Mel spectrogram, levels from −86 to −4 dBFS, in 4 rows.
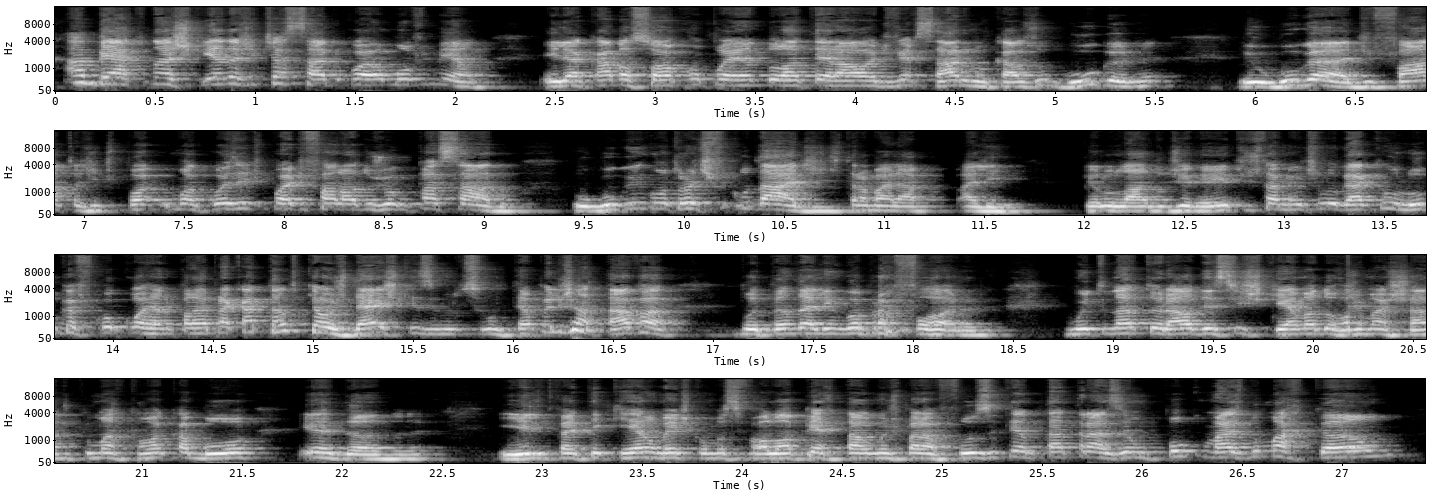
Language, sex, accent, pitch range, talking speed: Portuguese, male, Brazilian, 175-245 Hz, 245 wpm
